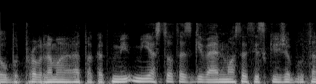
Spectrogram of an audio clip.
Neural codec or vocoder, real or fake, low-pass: codec, 16 kHz, 0.5 kbps, X-Codec, WavLM features, trained on Multilingual LibriSpeech; fake; 7.2 kHz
